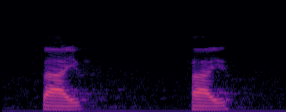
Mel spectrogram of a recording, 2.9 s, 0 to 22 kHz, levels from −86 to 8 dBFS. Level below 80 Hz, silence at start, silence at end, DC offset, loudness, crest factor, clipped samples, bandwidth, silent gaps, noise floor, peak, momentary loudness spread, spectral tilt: -70 dBFS; 0.45 s; 0.55 s; under 0.1%; -39 LUFS; 20 dB; under 0.1%; 12 kHz; none; -70 dBFS; -22 dBFS; 10 LU; -7 dB/octave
